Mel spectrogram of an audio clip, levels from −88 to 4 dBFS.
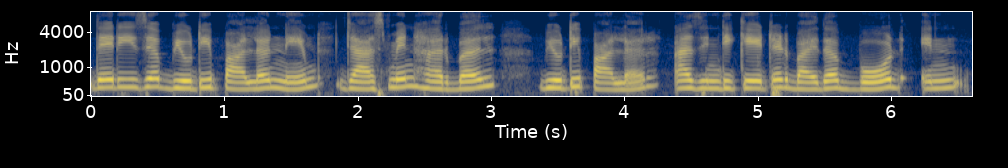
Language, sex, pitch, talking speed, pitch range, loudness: English, female, 225 Hz, 155 wpm, 210-245 Hz, -14 LUFS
